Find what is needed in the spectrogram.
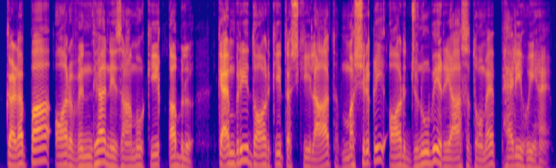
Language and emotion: Urdu, neutral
